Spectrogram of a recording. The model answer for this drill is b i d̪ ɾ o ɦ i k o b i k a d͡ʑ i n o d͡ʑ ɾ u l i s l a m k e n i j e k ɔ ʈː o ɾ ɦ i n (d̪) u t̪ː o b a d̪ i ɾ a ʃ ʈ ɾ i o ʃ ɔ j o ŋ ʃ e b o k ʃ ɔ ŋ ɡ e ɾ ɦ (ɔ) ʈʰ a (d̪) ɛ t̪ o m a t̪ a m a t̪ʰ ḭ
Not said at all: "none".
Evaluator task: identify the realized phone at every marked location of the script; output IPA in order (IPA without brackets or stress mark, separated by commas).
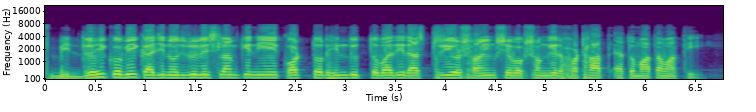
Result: d̪, ɔ, t̪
